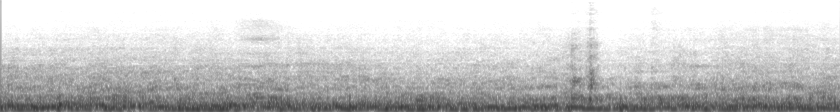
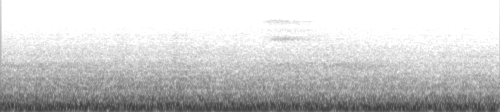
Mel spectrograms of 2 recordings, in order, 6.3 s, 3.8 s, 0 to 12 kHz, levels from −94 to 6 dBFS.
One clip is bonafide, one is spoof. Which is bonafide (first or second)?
second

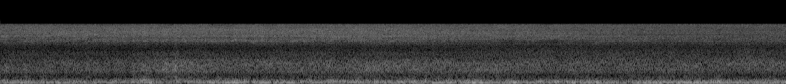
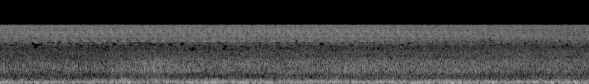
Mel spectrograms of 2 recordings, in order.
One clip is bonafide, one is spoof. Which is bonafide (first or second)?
second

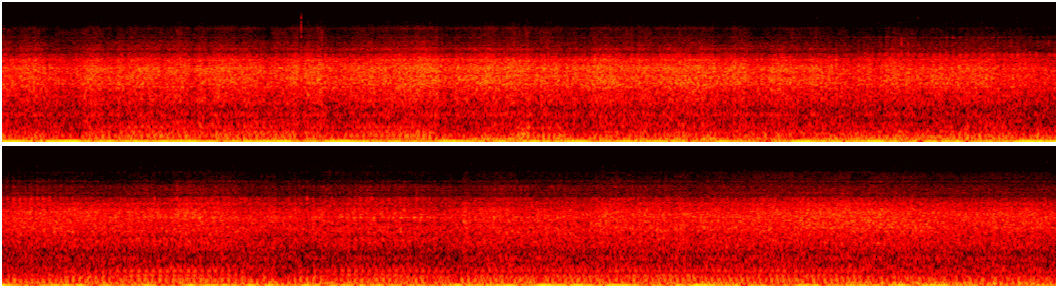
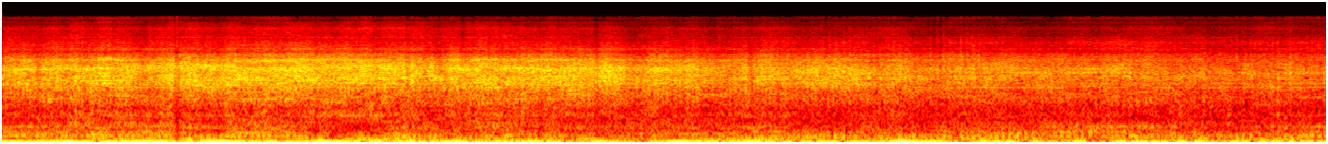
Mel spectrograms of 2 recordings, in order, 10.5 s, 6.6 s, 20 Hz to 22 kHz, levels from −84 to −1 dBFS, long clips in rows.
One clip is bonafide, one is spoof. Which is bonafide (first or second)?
first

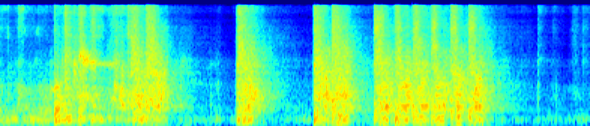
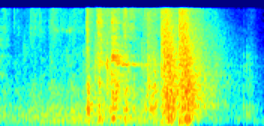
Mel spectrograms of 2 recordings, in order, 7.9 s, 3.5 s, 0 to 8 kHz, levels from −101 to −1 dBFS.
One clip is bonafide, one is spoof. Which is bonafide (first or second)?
second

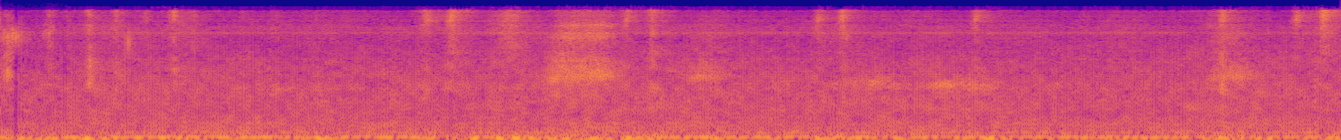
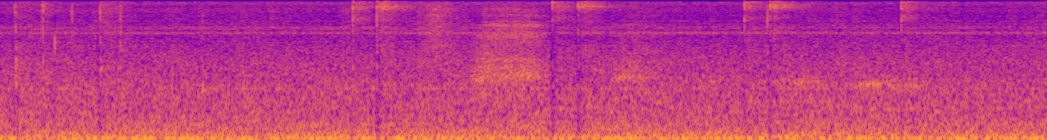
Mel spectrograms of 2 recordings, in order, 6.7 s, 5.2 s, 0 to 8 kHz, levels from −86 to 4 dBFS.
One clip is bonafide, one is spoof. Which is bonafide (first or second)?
second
